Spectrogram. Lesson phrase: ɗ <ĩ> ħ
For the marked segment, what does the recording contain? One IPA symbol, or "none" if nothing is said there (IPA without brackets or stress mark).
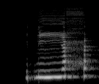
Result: ĩ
